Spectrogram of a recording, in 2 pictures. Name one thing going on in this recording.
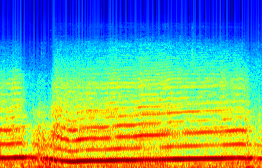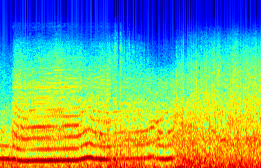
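A car engine roars loudly from inside the cabin, its pitch dropping briefly with each gear change.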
